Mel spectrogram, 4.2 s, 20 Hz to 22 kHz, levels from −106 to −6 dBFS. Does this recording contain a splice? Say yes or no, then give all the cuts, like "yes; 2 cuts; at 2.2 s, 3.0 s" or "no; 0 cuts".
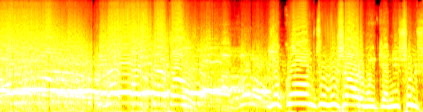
no; 0 cuts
